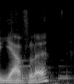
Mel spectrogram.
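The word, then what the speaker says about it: Gävle: Jedna rzecz tutaj, małą rzecz muszę wcisnąć, bo to jest, tu jest nazwa miasta, pisze się Gawle, ale czyta się Jawle.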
